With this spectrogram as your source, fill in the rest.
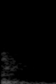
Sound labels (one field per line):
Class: object falling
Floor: carpet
